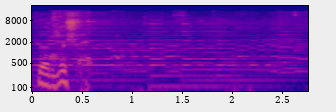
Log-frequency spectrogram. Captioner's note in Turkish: Öksürük sesi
